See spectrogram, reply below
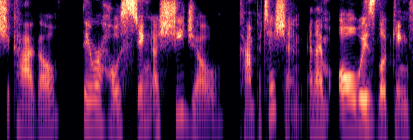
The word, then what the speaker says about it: Sijo: I learned about Shijo, and it's written S-I-J-O, pronounced Shijo, a little over a decade ago.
